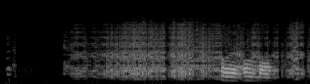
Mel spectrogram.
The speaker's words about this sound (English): You're getting some interference.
